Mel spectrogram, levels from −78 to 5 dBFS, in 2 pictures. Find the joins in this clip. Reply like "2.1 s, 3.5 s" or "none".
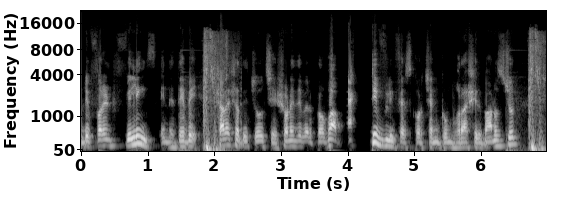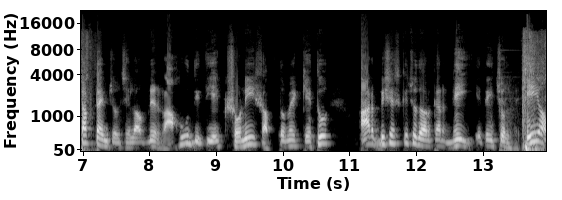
1.9 s

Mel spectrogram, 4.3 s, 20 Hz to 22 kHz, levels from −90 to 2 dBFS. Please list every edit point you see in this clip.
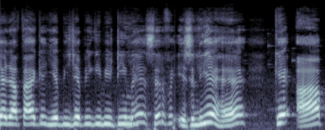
2.0 s

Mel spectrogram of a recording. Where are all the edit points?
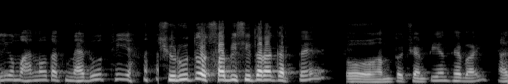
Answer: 1.6 s, 3.4 s

